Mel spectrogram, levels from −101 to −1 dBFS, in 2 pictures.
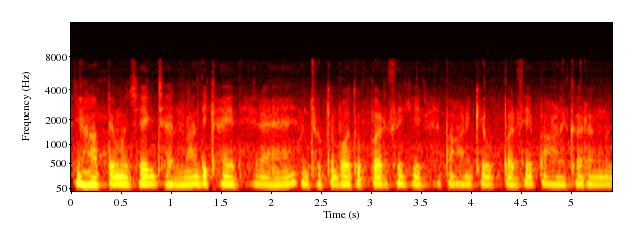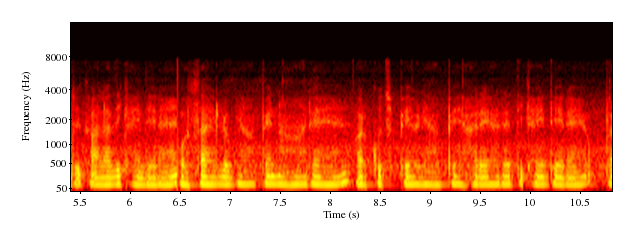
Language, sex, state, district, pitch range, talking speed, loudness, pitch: Hindi, male, Maharashtra, Chandrapur, 110-115 Hz, 260 wpm, -34 LUFS, 115 Hz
